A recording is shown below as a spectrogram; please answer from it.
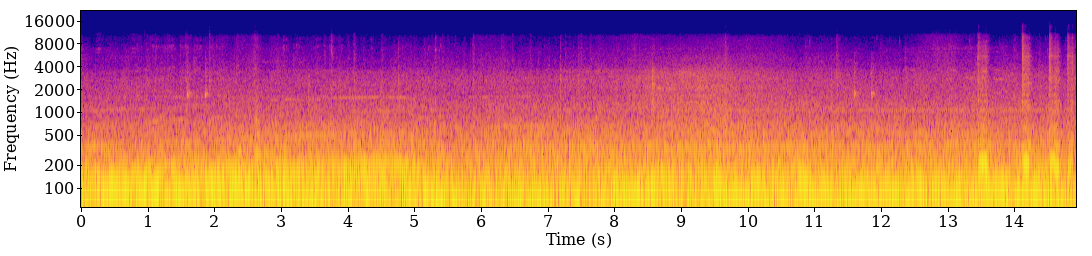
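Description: Volvo B9R coach's diesel engine and road noise heard from the driver's seat at cruising speed: a steady low rumble with a faint engine tone that drifts slightly in pitch. A couple of sharp clicks come near the end.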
